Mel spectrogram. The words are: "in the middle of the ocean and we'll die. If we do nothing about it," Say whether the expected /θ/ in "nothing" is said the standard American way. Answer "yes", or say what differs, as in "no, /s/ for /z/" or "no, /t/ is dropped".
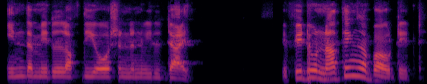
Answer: no, /t/ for /θ/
